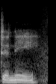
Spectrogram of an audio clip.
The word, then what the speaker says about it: Denis: how do you say it didn't if spelled Dennis within with one end but it's pronounced Denis oh that's it I'm sorry it's not for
